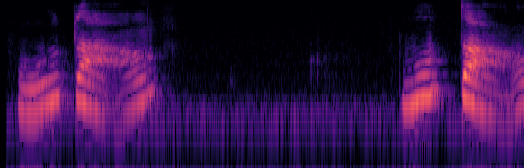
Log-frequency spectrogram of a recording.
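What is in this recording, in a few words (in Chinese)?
"gu3zhang3", Mandarin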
